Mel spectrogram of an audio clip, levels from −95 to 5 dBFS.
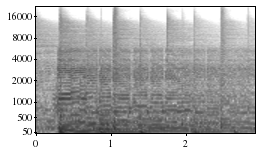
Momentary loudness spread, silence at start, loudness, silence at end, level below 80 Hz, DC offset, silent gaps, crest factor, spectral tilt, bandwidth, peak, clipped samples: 9 LU; 0 s; -21 LUFS; 0 s; -28 dBFS; under 0.1%; none; 18 dB; -5 dB/octave; over 20 kHz; -2 dBFS; under 0.1%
